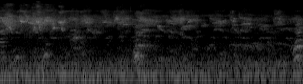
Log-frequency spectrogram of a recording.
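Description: Small birds chirping and twittering, many short overlapping calls. They are busiest in the first second or so and thin out after that.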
